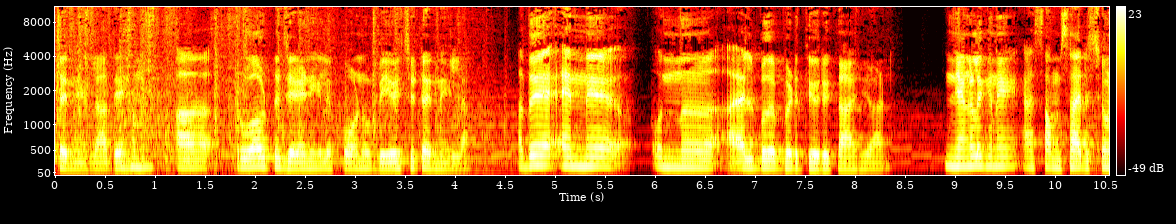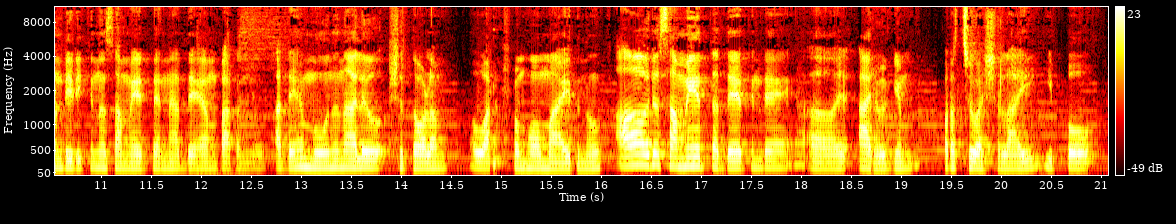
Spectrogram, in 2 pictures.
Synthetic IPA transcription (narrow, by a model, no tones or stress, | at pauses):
ʈːɐɾnːilːɐːd̪ːe̞ːɦɐm | ʈruːɐwʈːɨd͡ʑejɳijilfo̞ːɳɨubɐjo̞ːɡit͡ɕːiʈːɐɾunːɐilːɐɐðɨenːe | o̞nːɨelbɐðɐpːeɽut̪ːijɐo̞ɾukaːɾjɐmaːɳɨ | ɲɐŋːɐɭeŋːɐne̞sɐmsaːɾit͡ɕːuko̞ɳɖiɾikʲːunːɐsɐmɐjɐt̪ːɨɐnːeɐd̪ːe̞ːhɐmpɐrɐɲːuɐd̪ːe̞ːɦɐmːuːnːɨnaːlɨʋɐʂɐt̪ːo̞ːɭɐm | ʋɐrkʂoːmɦoːmaːjiɾunːuaːo̞ɾusɐmɐjɐt̪ːɨɐd̪ːe̞ːhɐt̪ːinde̞ | aːɾo̞ːɡjɐm | kurɐt͡ɕːɨʋɐʂɐɭaːjiːpːo̞ː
